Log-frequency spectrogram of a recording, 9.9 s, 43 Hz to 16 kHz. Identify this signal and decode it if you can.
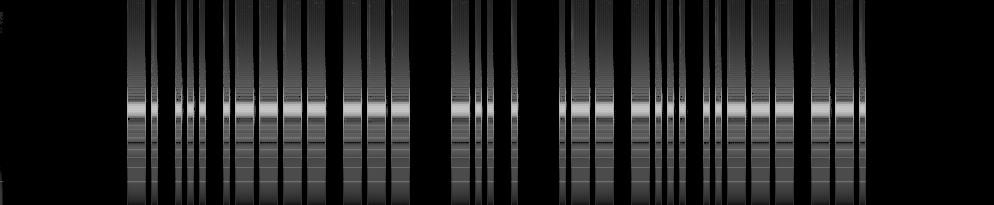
Morse code, heard as a keyed tone, about 20 wpm, 700 Hz. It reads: NS1O DE WB2G
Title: USA Callsign DE Callsign - 4 Characters - 20wpm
